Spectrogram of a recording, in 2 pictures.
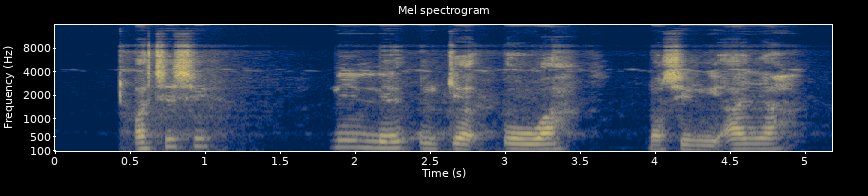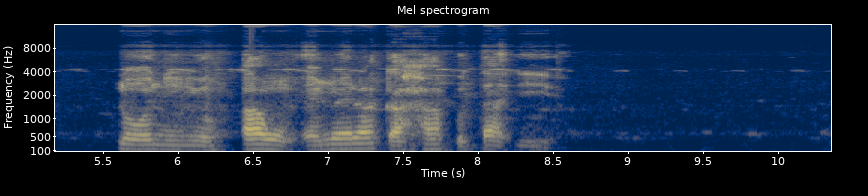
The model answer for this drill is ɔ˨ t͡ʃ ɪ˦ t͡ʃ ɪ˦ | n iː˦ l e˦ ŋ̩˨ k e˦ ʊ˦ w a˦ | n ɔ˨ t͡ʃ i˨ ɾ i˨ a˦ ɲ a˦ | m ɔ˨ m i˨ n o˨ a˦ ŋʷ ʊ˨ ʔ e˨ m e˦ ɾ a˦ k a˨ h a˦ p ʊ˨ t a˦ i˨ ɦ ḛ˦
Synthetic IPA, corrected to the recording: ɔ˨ t͡ʃ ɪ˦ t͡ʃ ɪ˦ | n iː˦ l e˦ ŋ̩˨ k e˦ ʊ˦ w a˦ | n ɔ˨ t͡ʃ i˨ ɾ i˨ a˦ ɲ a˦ | n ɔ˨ ɲ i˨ ɲ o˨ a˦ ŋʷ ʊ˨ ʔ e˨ m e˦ ɾ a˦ k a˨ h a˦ p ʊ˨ t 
